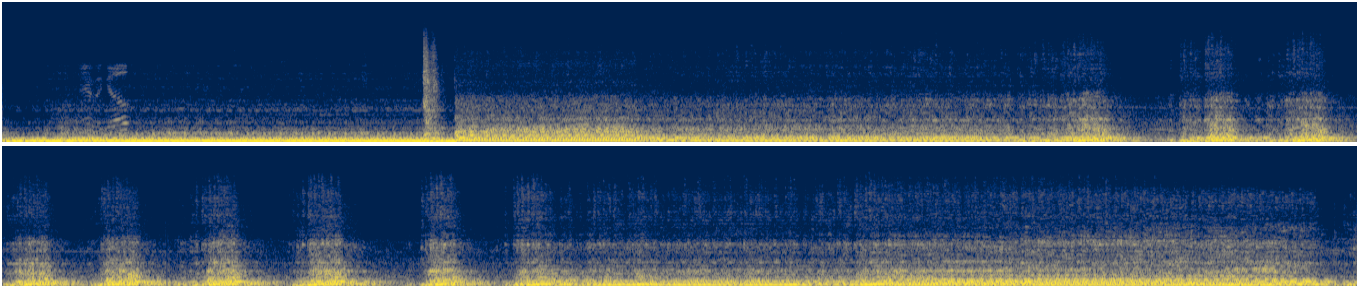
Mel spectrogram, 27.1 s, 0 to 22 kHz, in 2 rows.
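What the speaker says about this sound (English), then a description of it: "Whole thing's just camming away out here. One muffler on, one muffler off. Just barely idling." A cammed 1958 Chevrolet Apache shop truck with one muffler removed idles low and loping, its rough rumble steady throughout, with rhythmic louder pulses midway and someone talking over it.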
